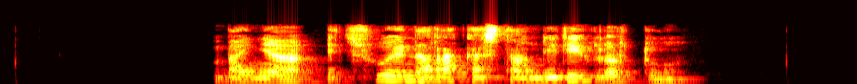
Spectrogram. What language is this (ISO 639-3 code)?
eus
